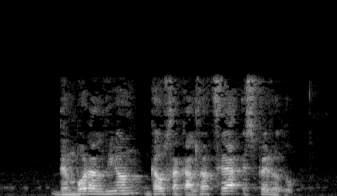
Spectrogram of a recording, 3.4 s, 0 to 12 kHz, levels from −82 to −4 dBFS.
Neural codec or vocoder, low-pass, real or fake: none; 7.2 kHz; real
